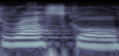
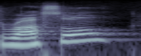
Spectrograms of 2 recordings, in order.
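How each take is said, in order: First: The name is said with a k sound. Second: The name is said without a k sound. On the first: The speaker calls it right. "but it's not. It's Ruscal" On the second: The speaker calls it wrong. "I always assumed that it was just Russell"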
